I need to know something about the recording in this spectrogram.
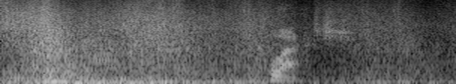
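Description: A sharp whoosh rushes through the air.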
